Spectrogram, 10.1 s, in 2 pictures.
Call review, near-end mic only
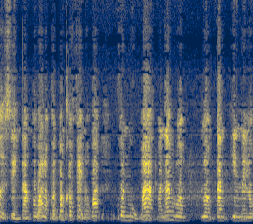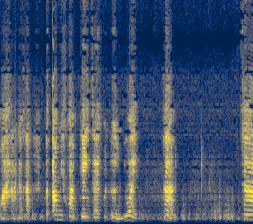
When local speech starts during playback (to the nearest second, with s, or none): none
